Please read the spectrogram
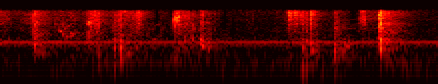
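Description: A deck of tarot cards handled and thumbed through in the hands: a string of small, irregular clicks and snaps of card edges.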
